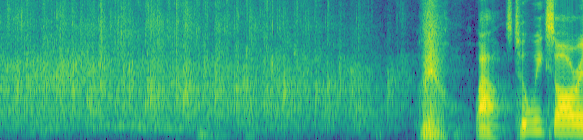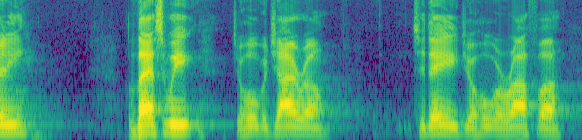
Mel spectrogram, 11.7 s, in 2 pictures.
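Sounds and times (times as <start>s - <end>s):
audience clapping: 0.0s - 4.2s
speech: 4.8s - 6.2s, 7.1s - 9.2s, 10.0s - 11.5s.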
